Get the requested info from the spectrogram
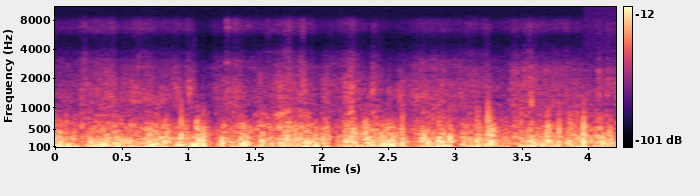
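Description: Wind buffeting the microphone of a helmet camera on a fast mountain-bike descent, with irregular knocks and rattles from the bike bouncing over a rough dirt trail.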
